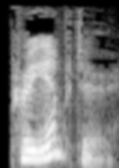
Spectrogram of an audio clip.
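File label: "preemptor", English, British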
